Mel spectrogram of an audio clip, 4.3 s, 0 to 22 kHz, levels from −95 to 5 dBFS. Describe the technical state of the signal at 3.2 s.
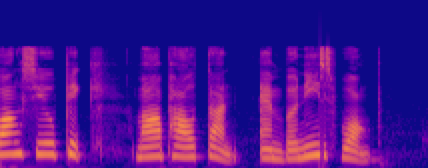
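A brief jumbled stutter from 3.2 to 3.28 s: chunks out of order, one 40 ms chunk arriving a chunk late, leaving three hard joins.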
